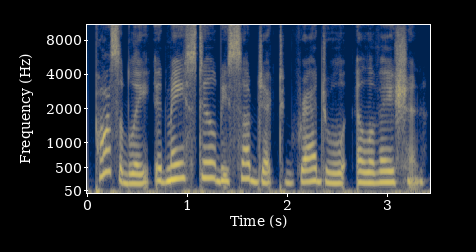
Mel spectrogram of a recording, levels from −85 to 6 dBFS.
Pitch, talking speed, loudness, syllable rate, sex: 240 Hz, 155 wpm, -15 LUFS, 5.1 syllables/s, female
